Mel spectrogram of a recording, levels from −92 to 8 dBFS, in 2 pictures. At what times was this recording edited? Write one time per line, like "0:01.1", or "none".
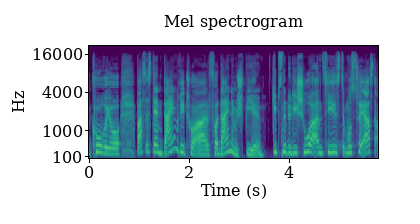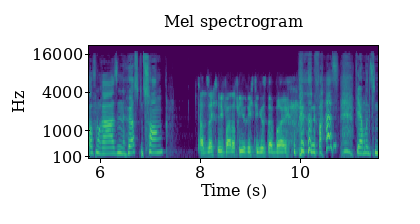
0:03.9
0:05.3
0:06.8
0:08.7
